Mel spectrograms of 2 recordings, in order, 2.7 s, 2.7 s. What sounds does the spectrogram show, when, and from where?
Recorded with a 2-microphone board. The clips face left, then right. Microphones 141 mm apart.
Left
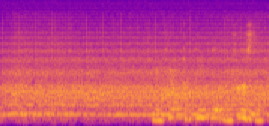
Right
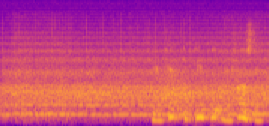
1.5 s a man speaking: 15° right (ahead or behind), 1.6 m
